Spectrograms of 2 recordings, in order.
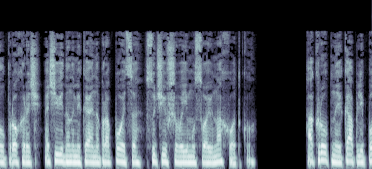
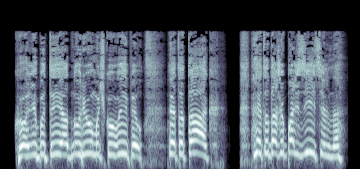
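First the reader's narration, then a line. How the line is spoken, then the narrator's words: Tearful. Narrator (Russian): говорил он сквозь слезы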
